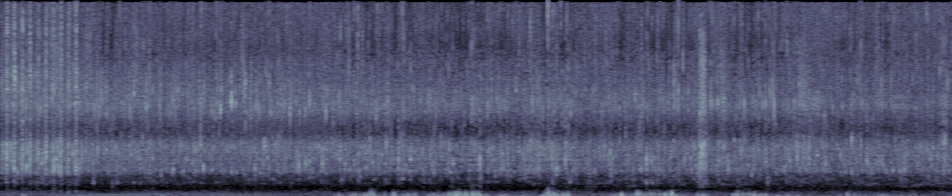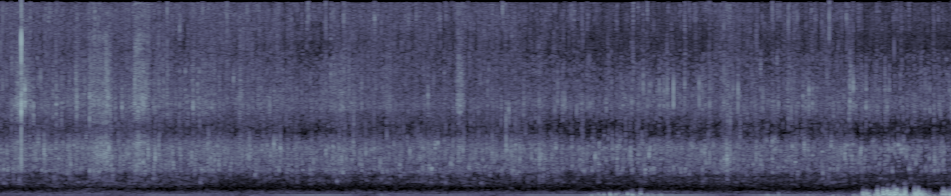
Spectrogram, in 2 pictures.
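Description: Shallow stream of water trickling and running over mud and rocks, a steady hiss. Loud low rumbles break in several times, for a few seconds from about three and a half seconds in, again around sixteen seconds, and just before the end.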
